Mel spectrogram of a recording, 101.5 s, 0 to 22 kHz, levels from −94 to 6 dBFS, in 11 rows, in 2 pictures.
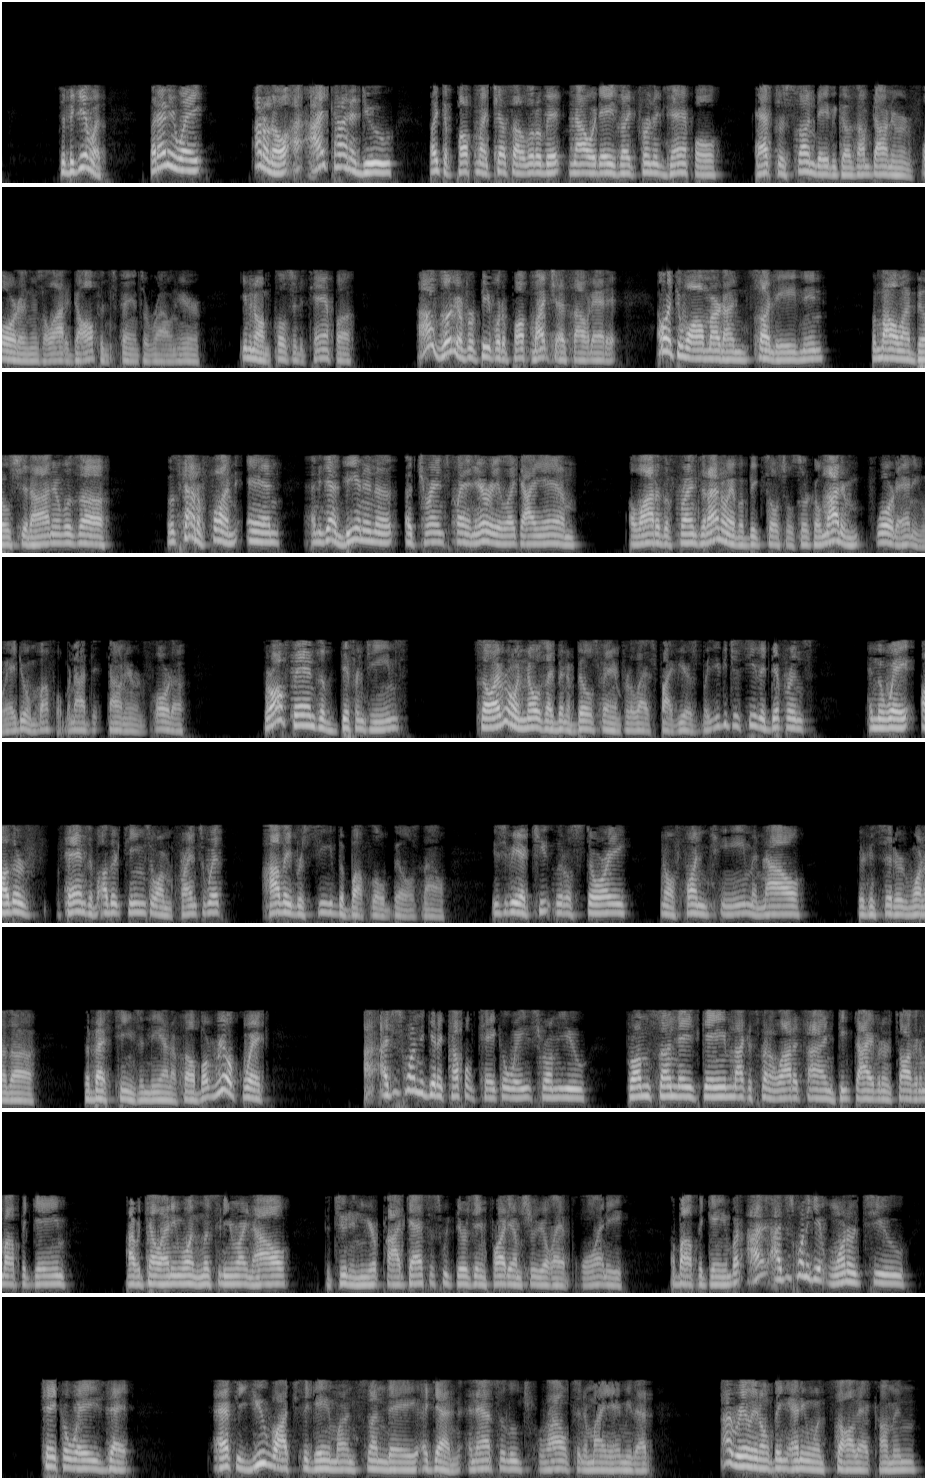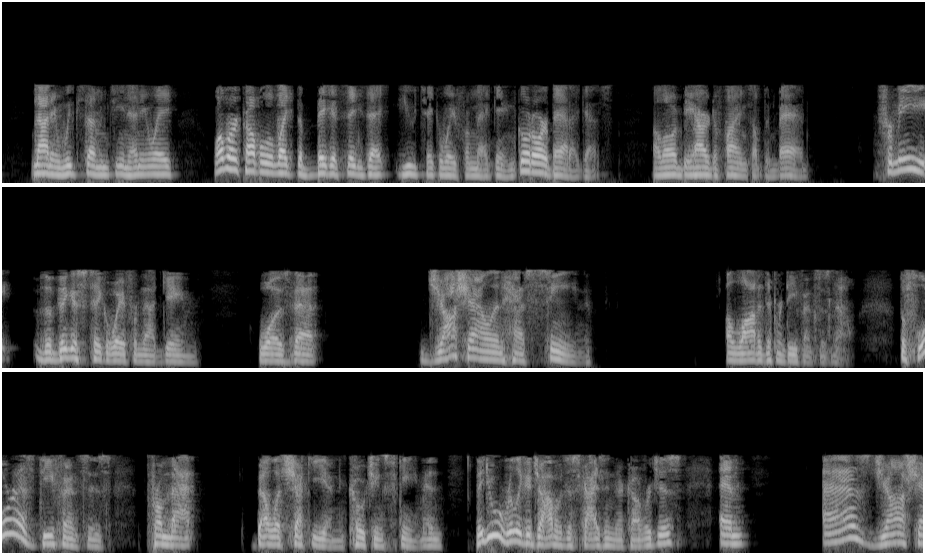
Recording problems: garbled, watery; badly; nothing above 4 kHz
abrupt cut into speech; at the end

